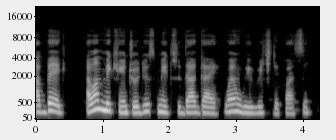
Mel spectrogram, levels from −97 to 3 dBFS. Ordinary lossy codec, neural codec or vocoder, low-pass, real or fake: none; none; 10.8 kHz; real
